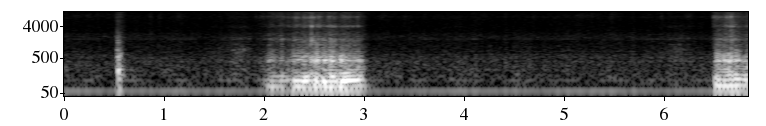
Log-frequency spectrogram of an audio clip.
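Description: Low, fluttering snores about a second long, separated by quiet pauses of several seconds, with one brief snort earlier.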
